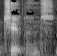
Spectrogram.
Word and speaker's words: chitterlings: Well, the main one is chitterlings, and we call them chitlins, not right. Chitterlings. – Right. – But I never heard it pronounced the other way. – Which way? – The first one. – Chitlins? – Yeah. – Or chitterlings? – That one. – Yeah, well, that's they're spelled chitterlings, but yeah, it's chitlins.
